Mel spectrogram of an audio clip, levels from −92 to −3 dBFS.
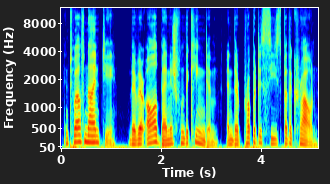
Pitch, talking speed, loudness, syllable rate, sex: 120 Hz, 200 wpm, -20 LUFS, 5.8 syllables/s, male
